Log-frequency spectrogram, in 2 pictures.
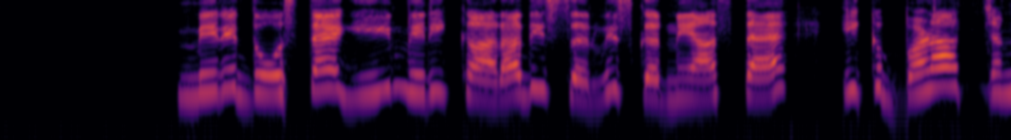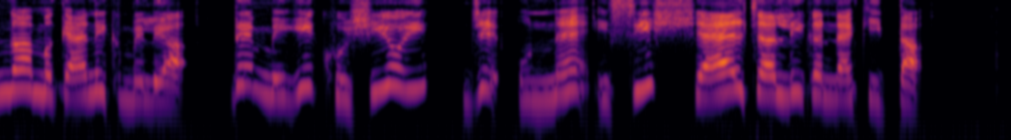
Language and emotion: Dogri, happy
